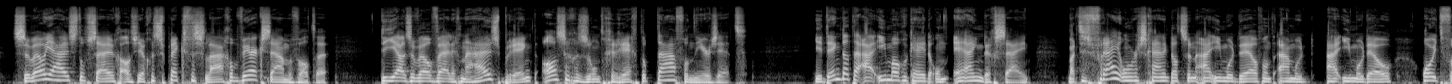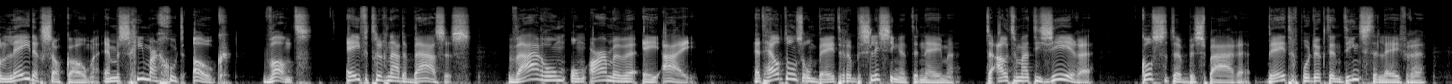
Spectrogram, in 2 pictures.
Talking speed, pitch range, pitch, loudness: 165 wpm, 100-165 Hz, 130 Hz, -14 LUFS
